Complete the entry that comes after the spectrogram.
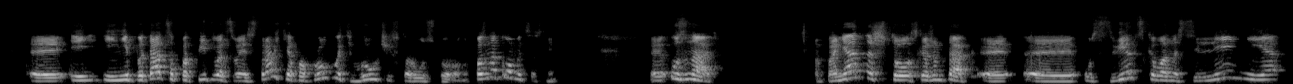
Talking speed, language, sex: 105 wpm, Russian, male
